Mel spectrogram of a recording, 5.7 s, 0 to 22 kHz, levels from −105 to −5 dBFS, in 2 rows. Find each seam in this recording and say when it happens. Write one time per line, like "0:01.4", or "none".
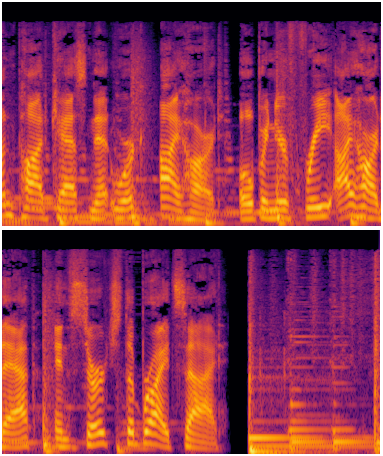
0:04.5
